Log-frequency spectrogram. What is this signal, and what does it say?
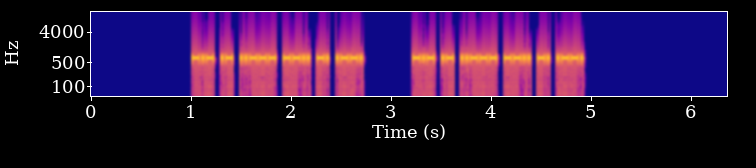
Morse code, heard as a keyed tone, about 51 wpm, 700 Hz. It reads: KA2ZNP KA2ZNP
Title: USA Call Signs - 6 Characters - Repeated 2x - 50wpm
